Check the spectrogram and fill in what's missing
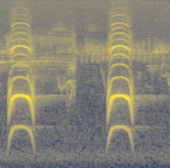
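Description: Two loud, nasal, arched California quail advertisement calls, each about a third of a second long and spaced just over a second apart, over quiet background.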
